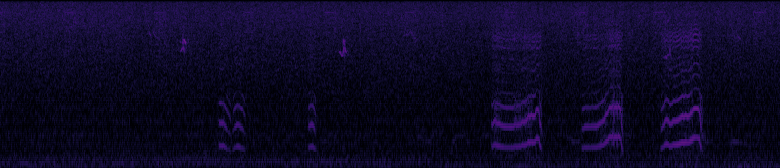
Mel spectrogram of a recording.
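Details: At an early-morning watering hole in Tucson, Arizona, an adolescent Cooper's hawk and its mother drink; one gives about five whiny, rising, nasal calls, the last three longer and louder, over a steady low hum; finding: Cooper's hawk.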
